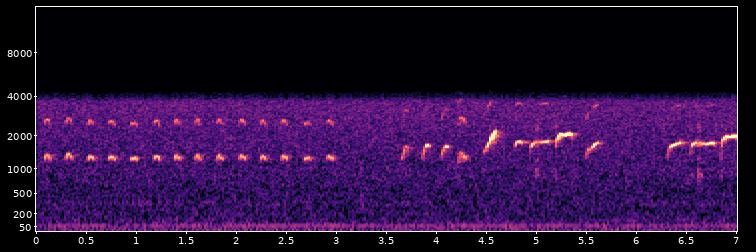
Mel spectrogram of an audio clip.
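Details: Male cockatiel kept as a pet, singing to its two cockatiel companions: a quick string of short repeated whistled notes, then louder slurred and rising whistles, some sweeping upward sharply.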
